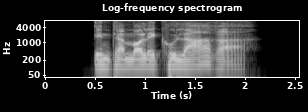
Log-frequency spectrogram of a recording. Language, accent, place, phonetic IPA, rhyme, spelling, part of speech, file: German, Germany, Berlin, [ˌɪntɐmolekuˈlaːʁɐ], -aːʁɐ, intermolekularer, adjective, De-intermolekularer.ogg
- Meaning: inflection of intermolekular: 1. strong/mixed nominative masculine singular 2. strong genitive/dative feminine singular 3. strong genitive plural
